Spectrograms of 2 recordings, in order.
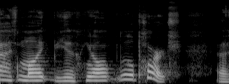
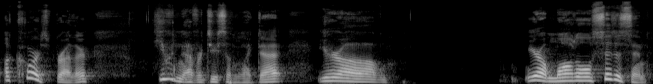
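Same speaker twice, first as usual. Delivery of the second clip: sarcastic; 5 semitones higher, 4 dB louder than usual. Acted. Sister sarcastically agrees.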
